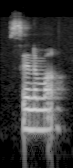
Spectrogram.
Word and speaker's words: cinema: Cuando viene antes de una E, I o Y, se pronuncia como una S.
